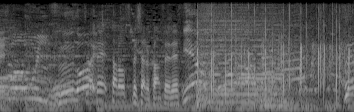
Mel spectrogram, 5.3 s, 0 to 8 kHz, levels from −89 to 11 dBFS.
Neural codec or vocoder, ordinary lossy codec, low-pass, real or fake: none; none; 7.2 kHz; real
